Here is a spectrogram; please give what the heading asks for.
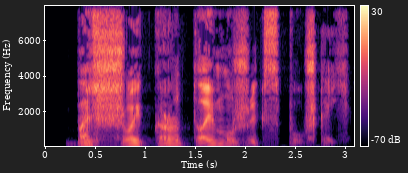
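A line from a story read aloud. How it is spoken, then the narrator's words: Grumble. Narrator (Russian): проворчал Фабрини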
